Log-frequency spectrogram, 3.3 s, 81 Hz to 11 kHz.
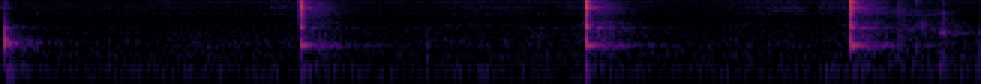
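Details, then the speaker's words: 1974 Honda CB750 cylinder head during rebuild, unlapped valve tapped: four taps about a second apart, each with a short dead ring instead of a bright ping; valve not seating properly, loses compression and needs lapping. "it's a high-pitch tingy metal sound now listen to how dull this valve sounds you hear that"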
